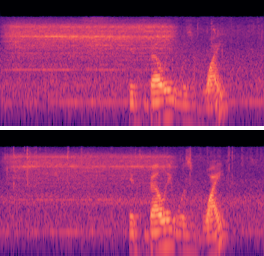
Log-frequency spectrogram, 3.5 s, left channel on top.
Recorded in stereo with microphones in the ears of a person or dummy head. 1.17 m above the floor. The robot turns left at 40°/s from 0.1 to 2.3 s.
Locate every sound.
1.7 s a man speaking: 40° right (ahead or behind), 0.5 m; by 3.1 s 60° right (ahead or behind), 0.5 m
